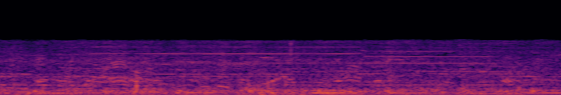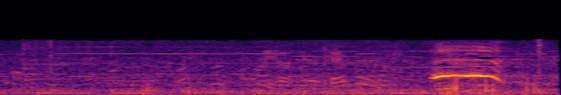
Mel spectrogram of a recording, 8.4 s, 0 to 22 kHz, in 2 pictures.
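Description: Low crowd murmur, then near the end a single loud male shout about half a second long: the thrower's yell as he releases the 28 lb weight.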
